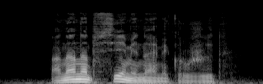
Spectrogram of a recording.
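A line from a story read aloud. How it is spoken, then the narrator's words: Quiet, to himself. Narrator (Russian): тихо отозвался Иисус, как бы говоря с самим собой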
